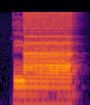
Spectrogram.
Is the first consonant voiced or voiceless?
voiced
